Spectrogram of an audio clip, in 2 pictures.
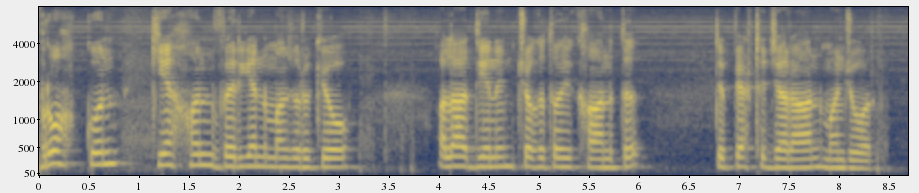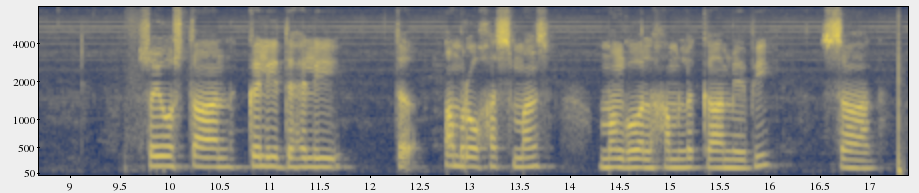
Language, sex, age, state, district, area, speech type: Kashmiri, male, 18-30, Jammu and Kashmir, Srinagar, urban, read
